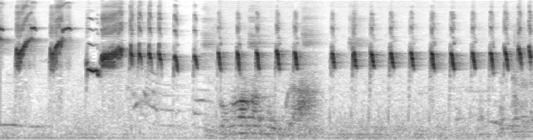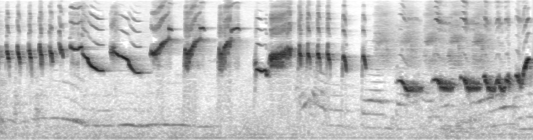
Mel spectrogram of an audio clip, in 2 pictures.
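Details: Competition-grade white-rumped shama song full of fill-in phrases liked by judges: bursts of rapid staccato notes alternate with slurred whistled sweeps, ending with lower warbled notes.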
